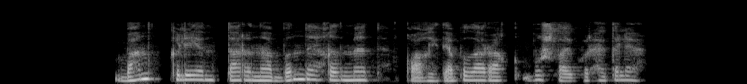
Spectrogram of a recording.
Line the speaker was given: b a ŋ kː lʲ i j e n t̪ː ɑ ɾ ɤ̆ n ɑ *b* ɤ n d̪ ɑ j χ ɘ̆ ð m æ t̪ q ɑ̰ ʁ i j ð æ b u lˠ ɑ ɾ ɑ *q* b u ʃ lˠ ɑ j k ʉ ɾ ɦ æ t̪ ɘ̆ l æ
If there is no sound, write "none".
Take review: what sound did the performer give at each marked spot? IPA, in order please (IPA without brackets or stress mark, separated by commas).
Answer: b, q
